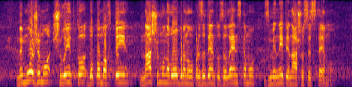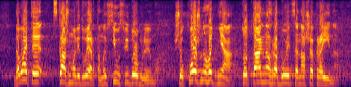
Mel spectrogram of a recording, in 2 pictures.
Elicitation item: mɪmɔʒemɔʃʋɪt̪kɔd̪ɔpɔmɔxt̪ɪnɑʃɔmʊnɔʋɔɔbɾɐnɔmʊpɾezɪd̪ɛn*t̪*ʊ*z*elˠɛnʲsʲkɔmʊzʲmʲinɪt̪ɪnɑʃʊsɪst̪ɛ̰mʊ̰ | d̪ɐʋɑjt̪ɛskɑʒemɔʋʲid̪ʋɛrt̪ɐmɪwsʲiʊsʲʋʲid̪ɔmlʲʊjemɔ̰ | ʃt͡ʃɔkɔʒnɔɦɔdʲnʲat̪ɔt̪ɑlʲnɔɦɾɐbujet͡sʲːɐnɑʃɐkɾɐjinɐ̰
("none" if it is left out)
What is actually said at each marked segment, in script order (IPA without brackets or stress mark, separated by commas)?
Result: t̪, z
